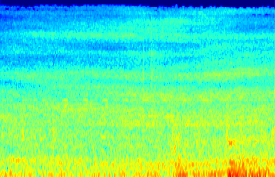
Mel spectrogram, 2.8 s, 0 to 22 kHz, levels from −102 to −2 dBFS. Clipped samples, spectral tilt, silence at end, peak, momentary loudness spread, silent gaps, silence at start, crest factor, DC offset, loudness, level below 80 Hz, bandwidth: under 0.1%; -4.5 dB/octave; 0 s; -10 dBFS; 7 LU; none; 0 s; 18 dB; under 0.1%; -30 LUFS; -30 dBFS; 19.5 kHz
